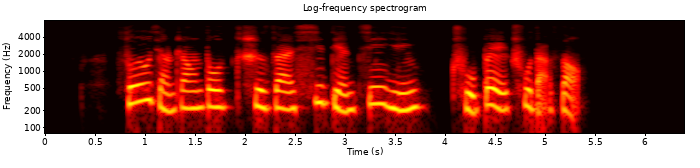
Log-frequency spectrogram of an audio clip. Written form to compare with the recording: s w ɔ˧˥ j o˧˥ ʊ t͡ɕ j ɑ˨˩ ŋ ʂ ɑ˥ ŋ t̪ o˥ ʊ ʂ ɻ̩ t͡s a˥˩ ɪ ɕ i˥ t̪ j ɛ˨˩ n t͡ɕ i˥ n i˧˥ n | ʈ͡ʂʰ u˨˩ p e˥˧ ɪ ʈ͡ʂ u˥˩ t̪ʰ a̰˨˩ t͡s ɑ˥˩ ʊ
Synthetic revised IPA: s w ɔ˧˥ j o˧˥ ʊ t͡ɕ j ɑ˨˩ ŋ ʈ͡ʂ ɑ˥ ŋ t̪ o˥ ʊ ʂ ɻ̩ t͡s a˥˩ ɪ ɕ i˥ t̪ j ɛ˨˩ n t͡ɕ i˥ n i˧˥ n | ʈ͡ʂʰ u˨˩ p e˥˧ ɪ ʈ͡ʂʰ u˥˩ t̪ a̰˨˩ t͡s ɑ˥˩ ʊ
